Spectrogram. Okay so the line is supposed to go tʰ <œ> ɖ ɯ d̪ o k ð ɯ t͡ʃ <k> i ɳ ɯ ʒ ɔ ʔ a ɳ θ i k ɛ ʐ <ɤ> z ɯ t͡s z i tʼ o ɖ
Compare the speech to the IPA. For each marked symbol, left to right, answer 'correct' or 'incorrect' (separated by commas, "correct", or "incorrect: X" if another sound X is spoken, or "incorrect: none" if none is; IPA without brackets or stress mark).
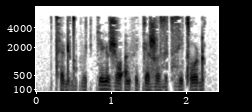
incorrect: ɛ, correct, correct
